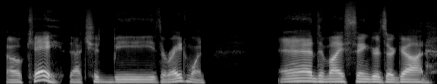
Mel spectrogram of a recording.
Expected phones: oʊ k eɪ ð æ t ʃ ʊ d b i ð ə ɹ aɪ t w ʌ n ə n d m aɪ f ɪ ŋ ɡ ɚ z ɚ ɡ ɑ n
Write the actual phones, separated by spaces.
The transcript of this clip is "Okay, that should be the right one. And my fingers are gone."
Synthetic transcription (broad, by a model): oʊ k eɪ ð æ t ʃ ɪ d b i ð ə ɹ aɪ t w ʌ n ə n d m aɪ f ɪ ŋ ɡ ɚ z ɚ ɡ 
